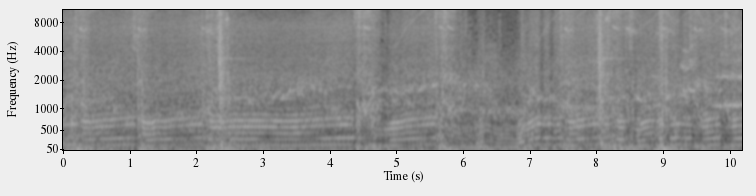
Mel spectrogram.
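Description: Fifth-generation Toyota Supra racing in The Crew Motorfest, its engine droning steadily as tires squeal and skid through repeated turns; loud, continuous and close, with no voices.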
